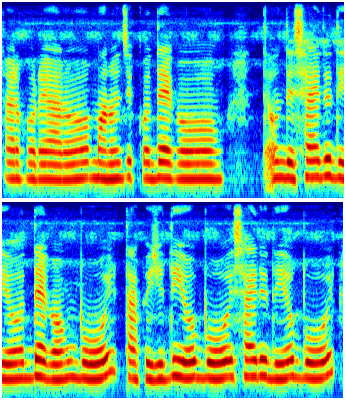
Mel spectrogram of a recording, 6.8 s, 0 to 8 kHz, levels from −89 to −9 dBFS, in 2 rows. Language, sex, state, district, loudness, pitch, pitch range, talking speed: Chakma, female, Tripura, Dhalai, -14 LUFS, 205 Hz, 195-215 Hz, 140 wpm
